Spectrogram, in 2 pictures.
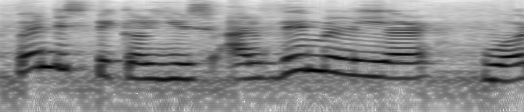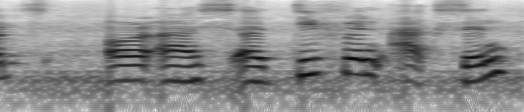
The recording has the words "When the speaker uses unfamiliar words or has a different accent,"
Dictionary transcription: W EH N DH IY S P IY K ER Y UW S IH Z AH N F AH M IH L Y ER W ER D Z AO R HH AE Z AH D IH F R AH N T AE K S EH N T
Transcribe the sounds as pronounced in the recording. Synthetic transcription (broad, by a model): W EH N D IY S P IY K ER Y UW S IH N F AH M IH L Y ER W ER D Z AO R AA S AH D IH F R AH N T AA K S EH N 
